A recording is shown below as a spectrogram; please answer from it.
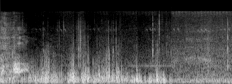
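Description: Wind buffeting an outdoor camera microphone, a loud irregular rumble broken by scattered knocks.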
